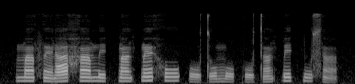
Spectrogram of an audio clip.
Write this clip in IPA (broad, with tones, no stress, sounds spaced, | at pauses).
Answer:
m ã˦ f ɛ̃˧ ɾ a˦ h ã˦ m e˧ k͡p ã˧ k͡p ɛ̃˦ h o˦ | o˨ t o˧ m o˨ k o˨ t ã˨˦ k͡p e˦ k͡p u˧ s ã˨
